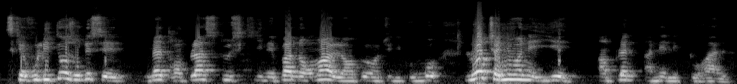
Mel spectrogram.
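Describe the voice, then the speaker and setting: High-voiced man pressing for answers. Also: darkish tone. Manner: pushes for quick answers, frequent interjections. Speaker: TV debate host. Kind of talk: political talk show interviewing.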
